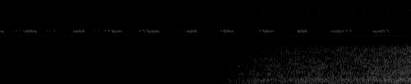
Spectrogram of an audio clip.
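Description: Faint crickets chirping in an even, regular rhythm over a steady high-pitched trill. From about halfway a broad rushing noise swells and grows louder toward the end.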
